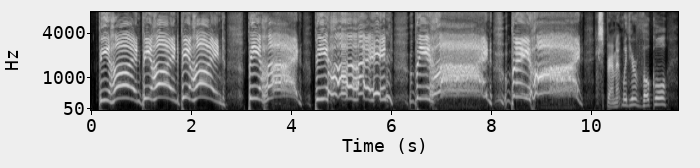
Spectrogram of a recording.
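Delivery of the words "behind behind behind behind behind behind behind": very high, drawn-out yell breaking into false chord scream. Demonstrating the exercise on one repeated word: yell into false chord scream. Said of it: "transition into that false chord engaged scream".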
